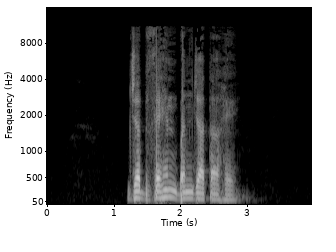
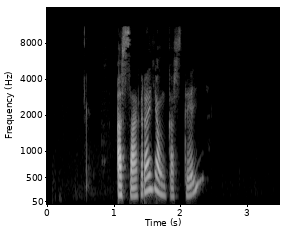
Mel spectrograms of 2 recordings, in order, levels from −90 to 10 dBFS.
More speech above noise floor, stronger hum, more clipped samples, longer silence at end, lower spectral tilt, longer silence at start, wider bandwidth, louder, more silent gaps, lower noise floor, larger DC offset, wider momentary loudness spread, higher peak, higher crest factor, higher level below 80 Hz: about the same, 62 dB vs 61 dB; neither; neither; about the same, 1.1 s vs 1.2 s; first, -6.5 dB/octave vs -5 dB/octave; first, 1.2 s vs 1.05 s; about the same, 11.5 kHz vs 11.5 kHz; first, -22 LUFS vs -25 LUFS; neither; about the same, -84 dBFS vs -85 dBFS; neither; about the same, 13 LU vs 13 LU; about the same, -4 dBFS vs -2 dBFS; second, 20 dB vs 26 dB; first, -46 dBFS vs -80 dBFS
